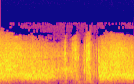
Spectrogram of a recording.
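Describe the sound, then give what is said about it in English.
Gunfire from a firing squad volley: a few sharp bursts break through dense, loud, continuous rumbling noise midway, then the steady roar resumes. “They heard the shots from the deserted garage and ran towards it.”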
